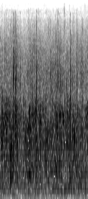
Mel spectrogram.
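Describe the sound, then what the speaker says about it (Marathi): A crowd in a college annual day audience claps for the musical team, a brief, steady patter of applause heard faintly and at a distance. "एकदा जोरदार टाळ्या"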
